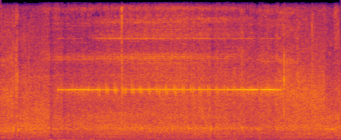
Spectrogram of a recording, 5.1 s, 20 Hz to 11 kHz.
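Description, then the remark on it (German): During an alcohol test, a person blows steadily in one breath into a breathalyzer, a thin, continuous high-pitched electronic tone sounding for about three seconds over the rushing breath before cutting off; the reading is 0.18 milligrams per liter. “Wir machen einen kurzen Alkoholtest okay”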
